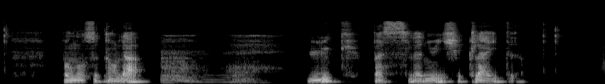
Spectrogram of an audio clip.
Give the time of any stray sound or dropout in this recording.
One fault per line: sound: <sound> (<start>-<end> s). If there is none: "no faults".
sound: throat clearing (1.6-2.9 s)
